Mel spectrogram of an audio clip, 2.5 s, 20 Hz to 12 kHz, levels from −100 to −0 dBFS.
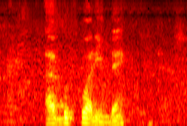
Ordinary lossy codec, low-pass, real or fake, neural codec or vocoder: Opus, 16 kbps; 10.8 kHz; real; none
